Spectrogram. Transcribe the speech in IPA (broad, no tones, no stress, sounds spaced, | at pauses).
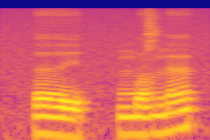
ə ɪ̯ | m ʊ ʁ n ə̃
